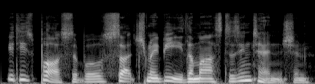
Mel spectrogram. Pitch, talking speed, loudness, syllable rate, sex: 135 Hz, 170 wpm, -17 LUFS, 4.7 syllables/s, male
